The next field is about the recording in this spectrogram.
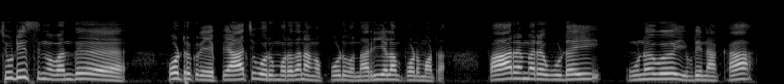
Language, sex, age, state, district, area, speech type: Tamil, female, 45-60, Tamil Nadu, Tiruvannamalai, rural, spontaneous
